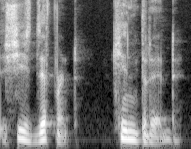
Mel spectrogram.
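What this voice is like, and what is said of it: Put-on Dracula accent. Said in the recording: “I don't know why I did that accent. ... You have to. It's Dracula.”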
